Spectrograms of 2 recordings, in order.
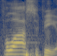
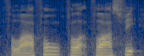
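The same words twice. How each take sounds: First: It sounds confident and clever, like a statement. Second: It sounds dull and unsure, like a question. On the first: The speaker seems educated. The speaker calls it right. "say it smart" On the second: The speaker seems uneducated. The speaker calls it wrong. "don't say it dumb"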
